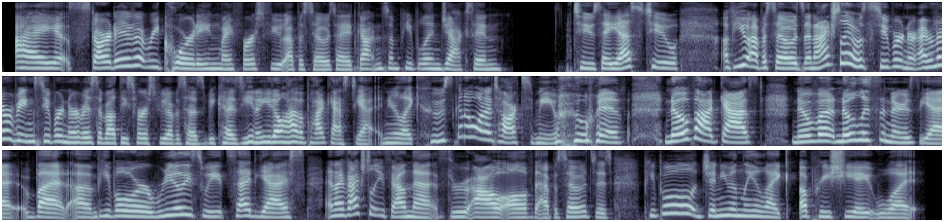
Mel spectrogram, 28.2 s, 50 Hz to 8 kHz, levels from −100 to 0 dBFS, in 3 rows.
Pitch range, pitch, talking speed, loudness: 195-255 Hz, 215 Hz, 185 wpm, -22 LUFS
